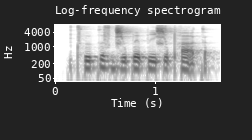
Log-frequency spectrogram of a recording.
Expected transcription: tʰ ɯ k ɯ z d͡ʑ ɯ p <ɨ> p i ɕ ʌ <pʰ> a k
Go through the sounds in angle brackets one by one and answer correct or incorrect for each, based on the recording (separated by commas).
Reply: incorrect, correct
